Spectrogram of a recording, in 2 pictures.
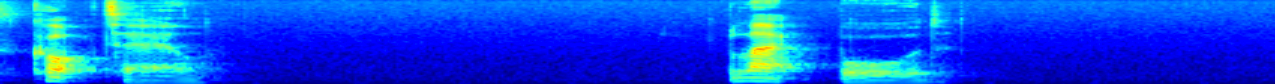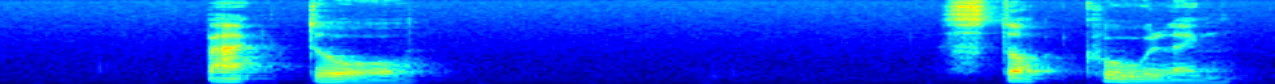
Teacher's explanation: and releasing air in the mouth english has six stop sounds when two stop sounds come together they overlap which means the first sound isn't released and it blends with the second sound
